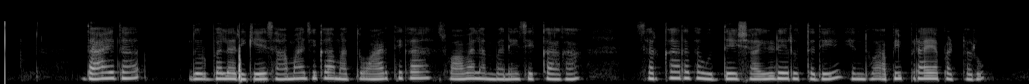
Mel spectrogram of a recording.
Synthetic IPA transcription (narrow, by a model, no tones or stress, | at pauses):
d̪aːjɐd̪ɐ | d̪uɾbɐlɐɾiɡe̞saːmaːd͡ʒikɐmɐt̪ːuaːɾt̪ʰikɐsʋaːʋɐlɐmbʱɐne̞sikːaːɡɐ | sɐɾkaːɾɐd̪ɐud̪ːɛːʃɐiːɽeːɾut̪ːɐd̪e̞ːnd̪uɐbʱipɾaːjɐpɐʈːɐɾu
